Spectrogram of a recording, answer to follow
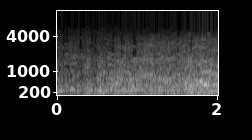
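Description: Studio audience laughing together, a steady wash of many voices, heard through the narrow sound of an old radio-broadcast recording.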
